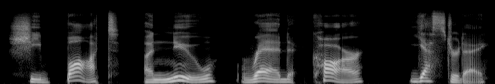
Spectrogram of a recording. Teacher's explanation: The stressed words are bought, new red car yesterday.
